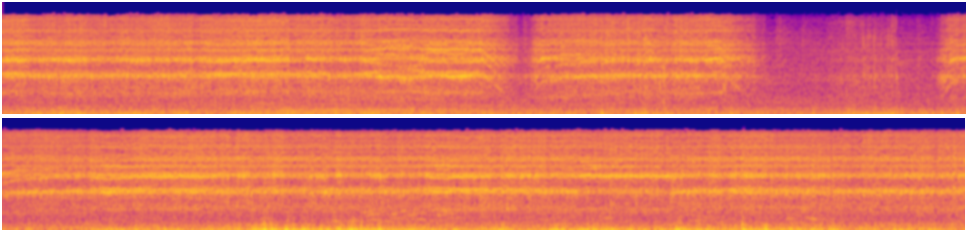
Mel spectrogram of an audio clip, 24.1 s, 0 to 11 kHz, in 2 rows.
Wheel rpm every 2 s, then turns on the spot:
160, 160, 160, 100, 100, 20, 140, 160, 160, 160, 160, 160.
none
